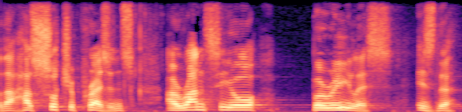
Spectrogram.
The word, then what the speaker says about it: Arancio Borealis: has such a presence arancio Bareilles is the pronunciation the Italian name for it it's a pearl capsule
